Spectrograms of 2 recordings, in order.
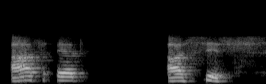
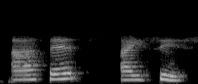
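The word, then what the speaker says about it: athetesis: The word here, the Greek word here, is athet asis. Es athet asis. Athet asis. I'm going to spell that for you so you can write it in your margin. Este es el griego. Es a t h e t e s i s.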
